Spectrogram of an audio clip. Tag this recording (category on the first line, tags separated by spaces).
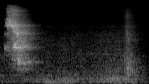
Sound effects > Objects / House appliances
close closing door shower slide sliding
